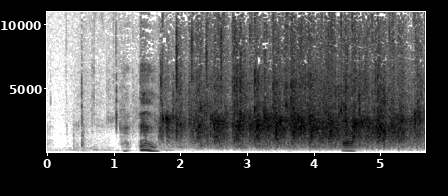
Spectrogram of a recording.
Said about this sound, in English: Don't clap for all of them, they get worse.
